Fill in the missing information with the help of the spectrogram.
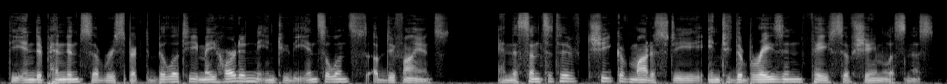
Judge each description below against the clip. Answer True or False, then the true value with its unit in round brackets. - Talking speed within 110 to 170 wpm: True (145 wpm)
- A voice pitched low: True (105 Hz)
